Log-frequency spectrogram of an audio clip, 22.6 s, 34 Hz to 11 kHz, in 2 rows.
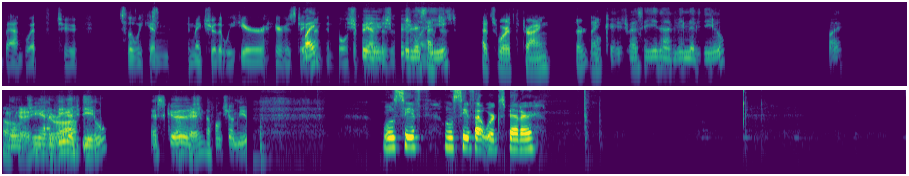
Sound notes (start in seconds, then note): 12.3 speaking French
